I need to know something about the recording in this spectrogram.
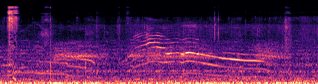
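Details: Feral street cat meowing during a day of feeding on cooked chicken and play; a few thin, wavering harmonic mews stretch out in the middle, set against low constant background rumble and nearby Turkish speech.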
